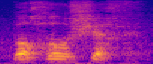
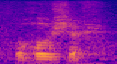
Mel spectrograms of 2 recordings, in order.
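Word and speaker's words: בְחֹשֶׁךְ: It's Vahoshik. It's actually more like Vahoshech. Okay? Vahoshech. A little bit more guttural.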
